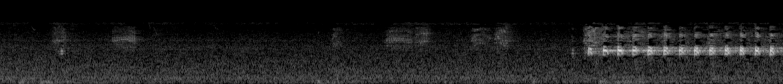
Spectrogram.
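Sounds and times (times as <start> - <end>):
plumbeous ibis calling in hoarse pulsed notes: 0.4 - 1.6, 3.3 - 7.8.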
